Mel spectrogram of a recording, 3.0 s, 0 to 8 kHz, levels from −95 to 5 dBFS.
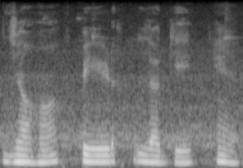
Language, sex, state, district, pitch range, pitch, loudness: Hindi, female, Haryana, Rohtak, 110-125 Hz, 115 Hz, -17 LUFS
